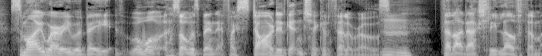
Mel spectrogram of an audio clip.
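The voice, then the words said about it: Northern Irish accent. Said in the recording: “by your accent, people probably tell that you weren't born on this side of the border. ... from County Tyrone”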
